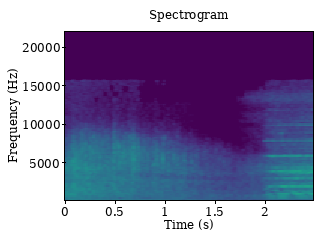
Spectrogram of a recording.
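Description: A rushing, rumbling noise effect that fades away steadily over about two seconds, ending just before the music and narration come back in.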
